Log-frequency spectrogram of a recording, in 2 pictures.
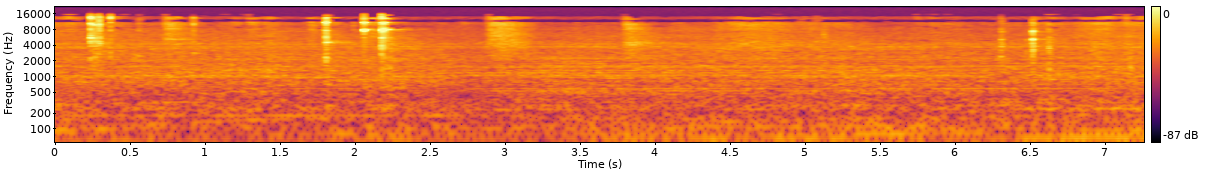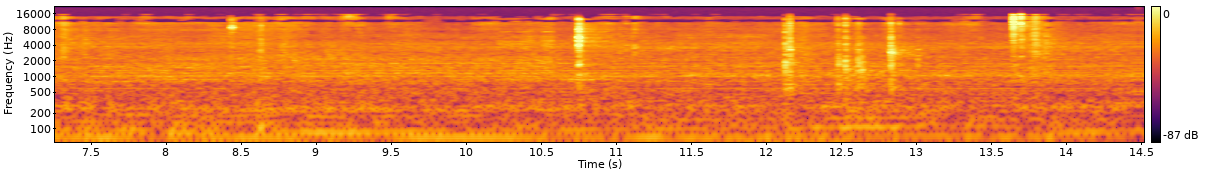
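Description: Metal parts clink and tap against each other.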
